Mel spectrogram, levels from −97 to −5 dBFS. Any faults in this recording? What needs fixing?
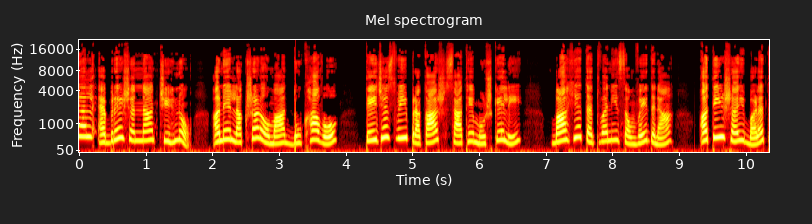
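Two brief skips, at 3.25 s and 9.24 s, come from overlap between stream segments. Adjacent 6-second segments carry overlapping timestamps, so the player discards roughly 11 to 12 ms of sound that was never duplicated, and the waveform jumps at each boundary. To prevent this, align segment timestamps so each segment starts exactly where the previous one ends.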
